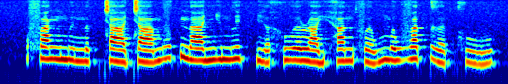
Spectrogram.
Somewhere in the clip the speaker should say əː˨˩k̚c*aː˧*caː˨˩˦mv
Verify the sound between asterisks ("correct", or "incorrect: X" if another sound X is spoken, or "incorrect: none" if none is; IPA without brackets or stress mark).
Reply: incorrect: aː˨˩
